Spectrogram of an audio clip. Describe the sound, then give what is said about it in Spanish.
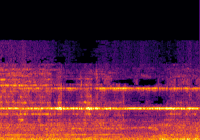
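A train passing, with a steady rolling rumble under a thin, high-pitched wheel squeal that persists throughout. “Está pasando el tren en este momento.”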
